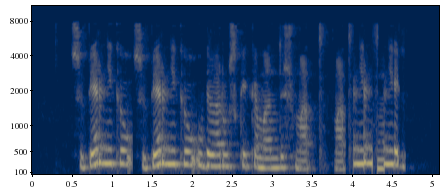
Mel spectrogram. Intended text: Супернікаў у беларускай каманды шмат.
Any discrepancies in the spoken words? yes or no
yes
